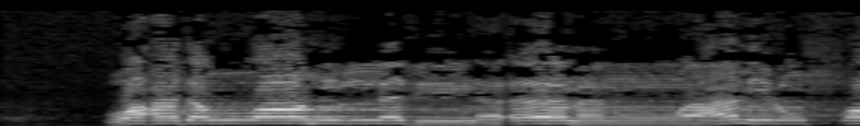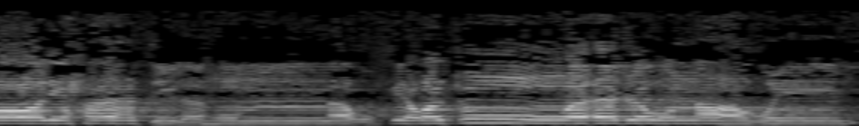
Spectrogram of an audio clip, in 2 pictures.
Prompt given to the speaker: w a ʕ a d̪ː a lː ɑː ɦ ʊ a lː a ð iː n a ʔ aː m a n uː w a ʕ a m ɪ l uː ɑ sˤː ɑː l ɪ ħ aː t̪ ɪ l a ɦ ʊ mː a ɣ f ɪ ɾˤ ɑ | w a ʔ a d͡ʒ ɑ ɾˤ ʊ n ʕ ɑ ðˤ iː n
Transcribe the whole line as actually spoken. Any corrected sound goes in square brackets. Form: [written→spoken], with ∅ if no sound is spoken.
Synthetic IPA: w a ʕ a [d̪ː→d̪] a lː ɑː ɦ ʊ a lː a ð iː n a ʔ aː m a n uː w a ʕ a m ɪ l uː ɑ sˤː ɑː l ɪ ħ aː t̪ ɪ l a ɦ ʊ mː a ɣ f ɪ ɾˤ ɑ | w a ʔ a d͡ʒ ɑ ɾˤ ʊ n ʕ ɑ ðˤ iː [n→m]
